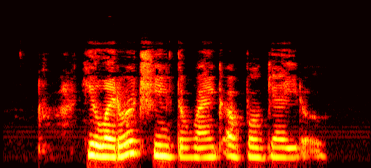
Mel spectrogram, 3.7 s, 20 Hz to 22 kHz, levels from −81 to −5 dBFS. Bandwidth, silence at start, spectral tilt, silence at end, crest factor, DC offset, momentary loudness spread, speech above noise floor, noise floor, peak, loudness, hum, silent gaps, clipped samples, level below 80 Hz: 9.4 kHz; 0.4 s; -4.5 dB/octave; 0.45 s; 18 dB; under 0.1%; 21 LU; 26 dB; -43 dBFS; -2 dBFS; -18 LUFS; none; none; under 0.1%; -62 dBFS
